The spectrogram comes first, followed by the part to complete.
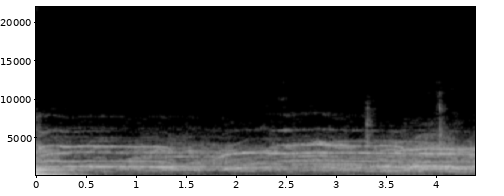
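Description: Live cumbia band music in which the drums and bass stop right at the start, leaving sustained, gently bending melody notes over a cheering, whooping crowd.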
